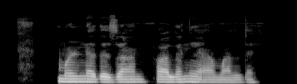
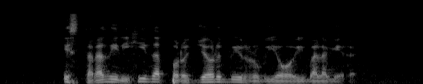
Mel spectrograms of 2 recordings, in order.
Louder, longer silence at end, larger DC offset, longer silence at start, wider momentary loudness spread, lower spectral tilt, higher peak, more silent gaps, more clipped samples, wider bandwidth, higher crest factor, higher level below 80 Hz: first, -18 LUFS vs -36 LUFS; second, 0.4 s vs 0.7 s; neither; second, 0.2 s vs 0.65 s; first, 13 LU vs 8 LU; first, -8.5 dB/octave vs -5.5 dB/octave; first, -4 dBFS vs -18 dBFS; first, 0.36-0.57 s vs none; neither; second, 10 kHz vs 11.5 kHz; about the same, 14 dB vs 18 dB; about the same, -56 dBFS vs -54 dBFS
